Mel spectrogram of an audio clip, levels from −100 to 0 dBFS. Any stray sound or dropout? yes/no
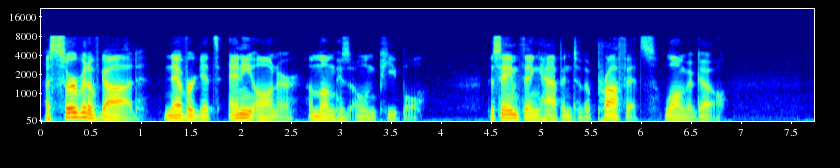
no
